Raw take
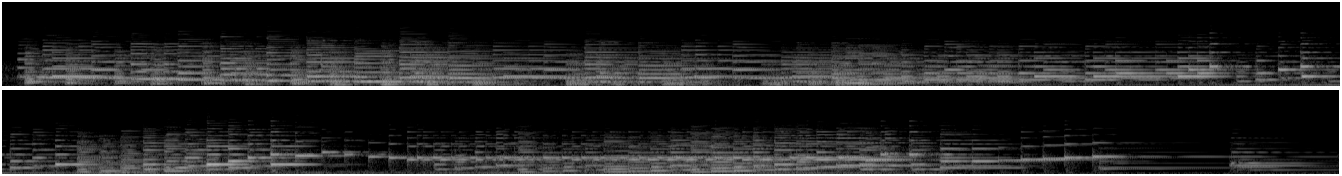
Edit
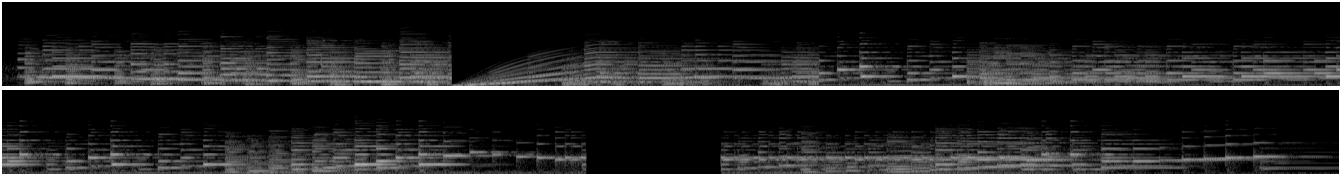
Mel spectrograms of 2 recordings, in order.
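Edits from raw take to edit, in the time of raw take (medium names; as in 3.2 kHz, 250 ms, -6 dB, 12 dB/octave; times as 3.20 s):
4.49 s: tape start 1.45 s
12.58–14.06 s: copy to 8.17 s
17.74 s: insert silence 1.35 s
19.83–21.05 s: delete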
